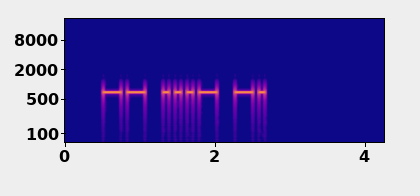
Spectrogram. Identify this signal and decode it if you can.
Morse code, heard as a keyed tone, about 15 wpm, 700 Hz. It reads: MVN
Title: USA Call Sign Postfixes - 3 Letters 15wpm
